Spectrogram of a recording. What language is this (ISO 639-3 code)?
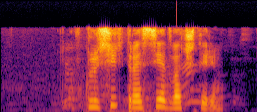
rus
